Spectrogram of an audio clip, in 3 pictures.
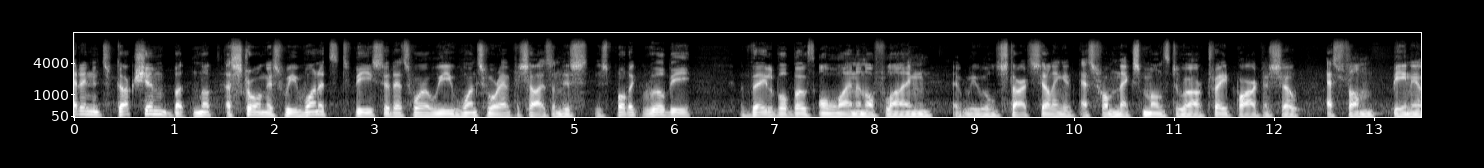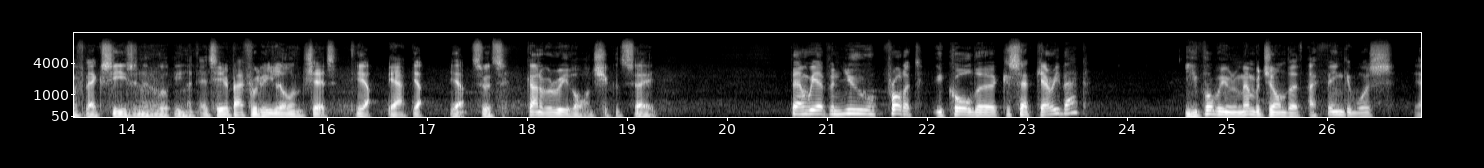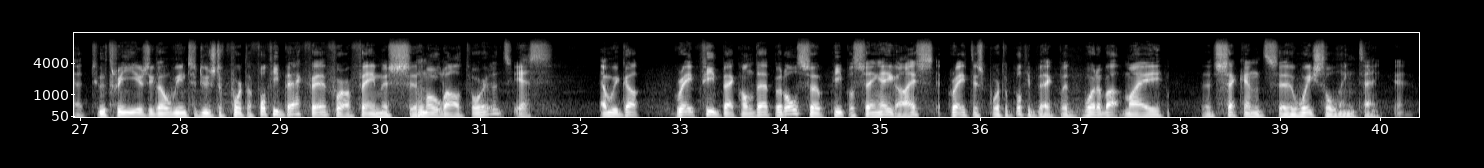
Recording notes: An interview I recorded at the Caravan Salon Dusseldorf.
